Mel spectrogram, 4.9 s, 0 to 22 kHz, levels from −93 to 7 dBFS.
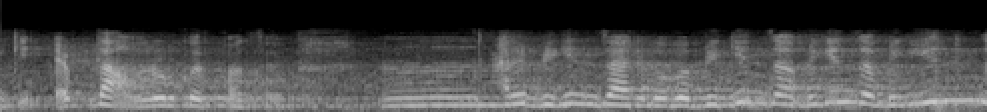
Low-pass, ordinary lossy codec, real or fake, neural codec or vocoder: none; none; fake; codec, 16 kHz, 8 kbps, FreqCodec, larger model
